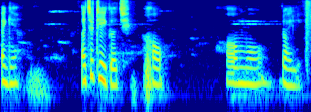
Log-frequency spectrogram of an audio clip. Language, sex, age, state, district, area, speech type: Odia, female, 45-60, Odisha, Bhadrak, rural, spontaneous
